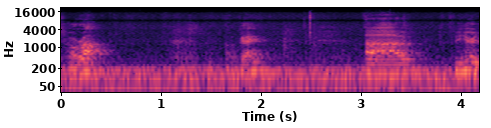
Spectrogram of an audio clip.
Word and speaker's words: Torah: then you have Torah or if you follow an Ashkenazi emotive pronunciation Ashkenazi all right kind of time deal with that if you follow a European Jewish mode of pronunciation Torah right but the right way to say it is Torah okay uh to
